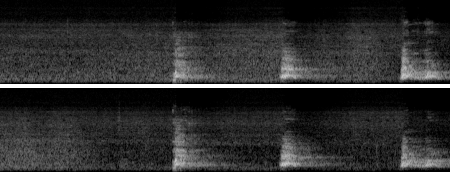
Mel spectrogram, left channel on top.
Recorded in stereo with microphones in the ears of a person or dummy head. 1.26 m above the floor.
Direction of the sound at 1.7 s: 15° right (ahead or behind).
